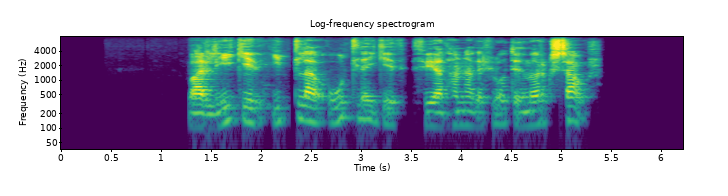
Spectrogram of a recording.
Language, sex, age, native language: Icelandic, male, 40-49, Icelandic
